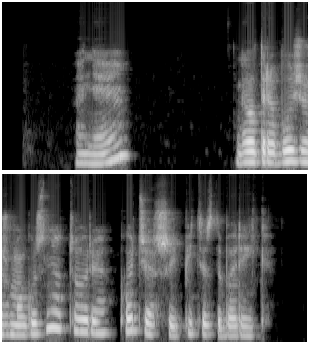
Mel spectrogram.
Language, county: Lithuanian, Vilnius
